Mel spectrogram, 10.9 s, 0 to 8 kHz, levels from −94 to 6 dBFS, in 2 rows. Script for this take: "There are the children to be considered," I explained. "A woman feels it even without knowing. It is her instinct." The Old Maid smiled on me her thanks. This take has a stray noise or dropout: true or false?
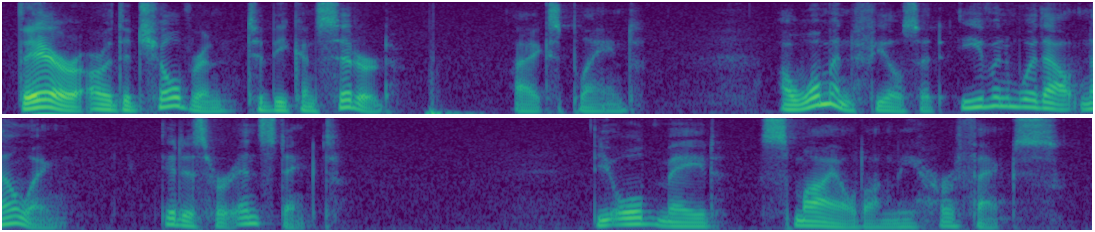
true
